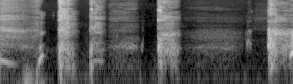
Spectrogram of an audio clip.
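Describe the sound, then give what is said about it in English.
A loud fit of harsh coughing from a woman: five or so raspy bursts in an uneven rhythm, separated by short gasping pauses and a bit of throat clearing, with no talking. “As she coughs up a lung.”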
